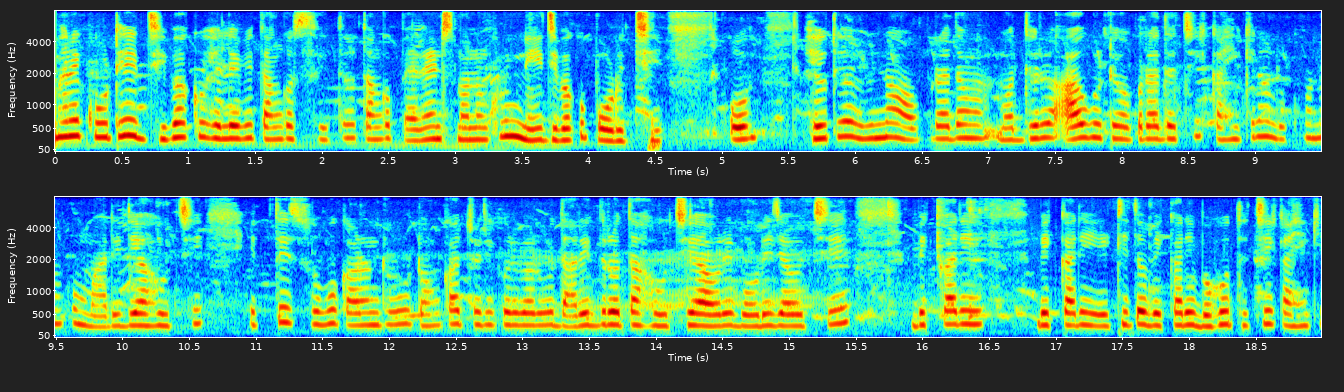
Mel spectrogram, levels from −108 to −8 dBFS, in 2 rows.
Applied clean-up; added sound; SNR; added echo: none; none; none; none.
